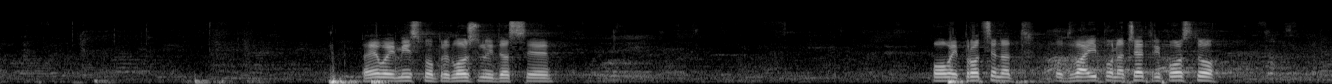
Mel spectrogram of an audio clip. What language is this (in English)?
Serbian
